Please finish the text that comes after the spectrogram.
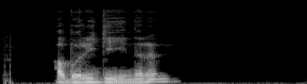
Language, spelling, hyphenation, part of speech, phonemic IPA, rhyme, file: Norwegian Bokmål, aborigineren, ab‧or‧ig‧in‧er‧en, noun, /abɔrɪˈɡiːnərn̩/, -ərn̩, NB - Pronunciation of Norwegian Bokmål «aborigineren».ogg
- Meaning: definite singular of aboriginer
